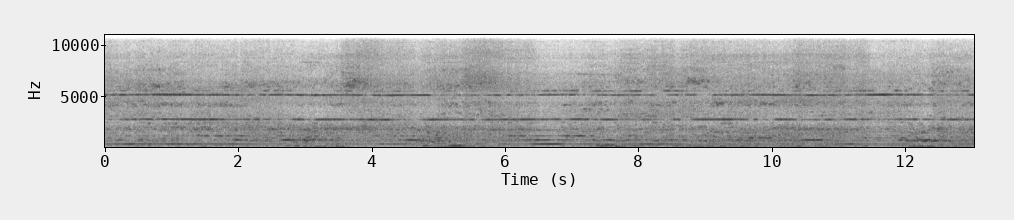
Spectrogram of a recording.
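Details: 1995 Hoover Encore Supreme U4261-930 upright vacuum, barely used, bought used in great condition: steady high-pitched motor whine over loud even brush roll whir, no wavering or grinding; owner says it sounds perfect, brush roll like a Singer vacuum; normal running.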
